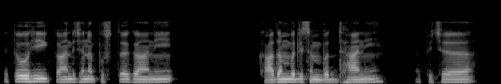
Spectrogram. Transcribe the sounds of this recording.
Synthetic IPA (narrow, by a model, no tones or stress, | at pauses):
ɐt̪oːɦikaːnit͡ʃɐnɐpust̪ɐkaːni | kaːd̪ɐmbɐɾisɐmbɐd̪ʱːaːni | ɐpit͡ʃɐ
